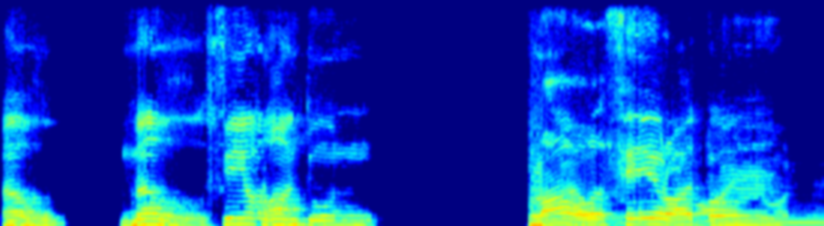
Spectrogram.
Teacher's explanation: কিন্তু গয়নের আওয়াজ বন্ধ হবে না, গয়নে কি আছে, রখাওয়া আছে।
